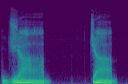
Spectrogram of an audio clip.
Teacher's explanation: 后面结尾那个 b 的音我们省略呢，嘴唇要合上，导致一个干脆的停顿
